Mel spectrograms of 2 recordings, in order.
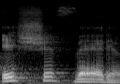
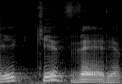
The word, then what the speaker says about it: Echeveria: Então, por exemplo, CH em latim tem som de K. Então, muita gente fala Echeveria, mas na verdade o correto é Echeveria, porque CH tem som de K.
